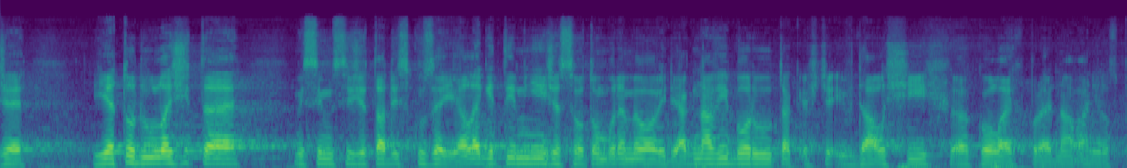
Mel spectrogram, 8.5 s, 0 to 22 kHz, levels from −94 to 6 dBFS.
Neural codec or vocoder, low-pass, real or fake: vocoder, 44.1 kHz, 128 mel bands, Pupu-Vocoder; 14.4 kHz; fake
